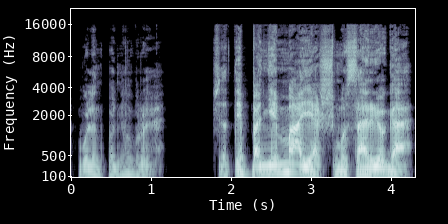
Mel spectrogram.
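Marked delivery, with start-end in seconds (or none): 1.8-4.3 slow, loud, high angry snarl; snarling rage. A narrator's reading. The bandit snarls furiously at Volin, slow and loud. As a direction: spit it out at the cop in fury. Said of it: "вызверился голос".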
